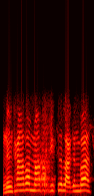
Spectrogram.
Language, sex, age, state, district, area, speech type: Bodo, male, 30-45, Assam, Baksa, urban, conversation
